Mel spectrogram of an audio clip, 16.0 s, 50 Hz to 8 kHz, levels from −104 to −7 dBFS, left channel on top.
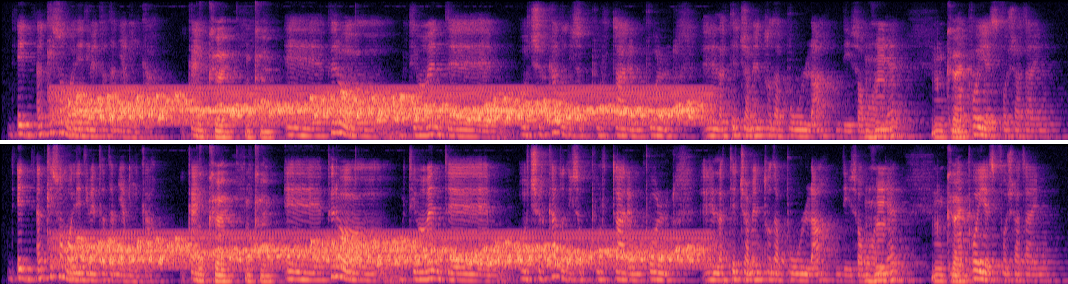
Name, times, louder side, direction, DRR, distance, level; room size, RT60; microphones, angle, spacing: voice 1, 0.1-2.3 2.8-3.1 4.3-13.4 13.8-14.0 14.2-15.7, right 2 dB, 80° right, 0 dB, 1.9 m, -36 dB
sound 1, 0.7-10.7, left 2 dB, 35° left, 3.6 m, -29 dB
voice 2, 2.9-4.1 13.0-13.3 14.0-14.5, right 1 dB, 20° right, 2 dB, 1.1 m, -34 dB
21.0 x 7.1 x 4.5 m, 1.1 s
head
